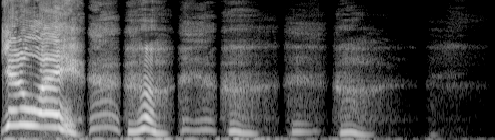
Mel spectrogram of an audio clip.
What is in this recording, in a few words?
Panic; zps; Humans; HumanMale-01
